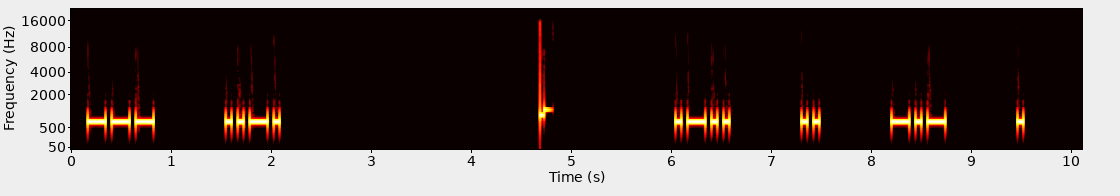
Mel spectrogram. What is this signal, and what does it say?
Morse code, heard as a keyed tone, about 20 wpm, spaced as for 9 wpm, 700 Hz. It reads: OF LIKE
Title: 4x Character Spacing - Top 100 Words - 20wpm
